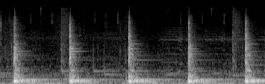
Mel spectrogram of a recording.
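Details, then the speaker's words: VW Golf MK4 estate 2.3 VR5, rubber mallet strikes on a control arm while chasing a noise after an upgraded stiffer dog bone mount: five firm, tight thuds, no rattle; arm sounds solid, no bushing play. "Sounds fairly solid."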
